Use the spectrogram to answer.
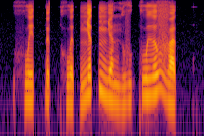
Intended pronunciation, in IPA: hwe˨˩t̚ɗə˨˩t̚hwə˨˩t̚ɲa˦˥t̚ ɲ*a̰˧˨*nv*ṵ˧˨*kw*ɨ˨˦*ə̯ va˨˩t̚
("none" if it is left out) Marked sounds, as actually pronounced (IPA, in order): a̤˨˩, ṳ˨˩, ɨ˨˦

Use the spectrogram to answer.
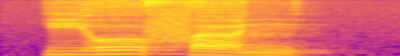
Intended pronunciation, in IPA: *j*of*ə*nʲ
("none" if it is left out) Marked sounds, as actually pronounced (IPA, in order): j, ɐ

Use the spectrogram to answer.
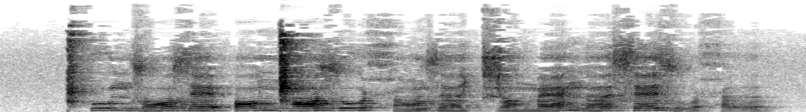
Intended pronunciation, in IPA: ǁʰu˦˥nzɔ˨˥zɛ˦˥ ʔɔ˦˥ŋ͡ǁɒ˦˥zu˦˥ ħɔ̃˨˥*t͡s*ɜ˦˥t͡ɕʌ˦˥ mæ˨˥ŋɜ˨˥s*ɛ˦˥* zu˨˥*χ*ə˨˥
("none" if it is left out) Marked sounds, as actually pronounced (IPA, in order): z, ɛ˦˥, ħ

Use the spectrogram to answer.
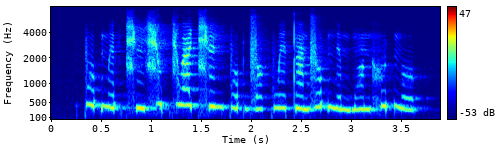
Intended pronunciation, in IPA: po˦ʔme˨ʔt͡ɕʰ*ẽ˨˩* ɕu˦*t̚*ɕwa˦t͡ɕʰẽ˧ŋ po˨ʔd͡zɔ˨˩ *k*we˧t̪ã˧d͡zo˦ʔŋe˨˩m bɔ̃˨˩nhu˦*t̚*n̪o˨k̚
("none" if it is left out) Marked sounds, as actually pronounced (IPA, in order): ĩ˨˩, t̚, k, t̚

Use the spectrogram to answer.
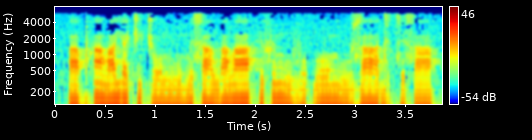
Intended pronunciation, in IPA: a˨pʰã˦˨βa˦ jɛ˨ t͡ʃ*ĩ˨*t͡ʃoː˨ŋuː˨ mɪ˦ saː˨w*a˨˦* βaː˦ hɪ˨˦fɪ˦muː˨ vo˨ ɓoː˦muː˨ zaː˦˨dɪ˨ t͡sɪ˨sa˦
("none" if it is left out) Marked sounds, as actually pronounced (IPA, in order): i˨, a˦

